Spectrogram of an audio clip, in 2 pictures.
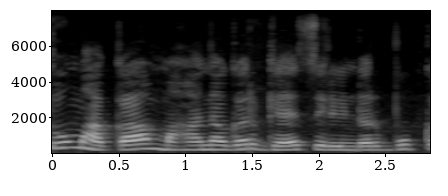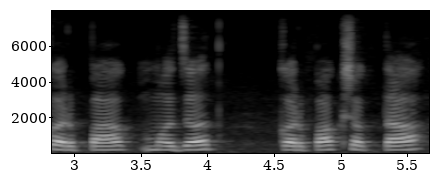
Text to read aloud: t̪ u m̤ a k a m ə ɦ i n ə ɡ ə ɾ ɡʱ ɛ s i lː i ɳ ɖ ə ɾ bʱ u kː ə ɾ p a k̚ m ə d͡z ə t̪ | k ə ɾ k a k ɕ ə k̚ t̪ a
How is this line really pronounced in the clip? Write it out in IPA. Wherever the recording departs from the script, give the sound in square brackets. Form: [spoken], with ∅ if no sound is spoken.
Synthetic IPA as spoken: t̪ u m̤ a k a m ə ɦ [a] n ə ɡ ə ɾ ɡʱ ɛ s i [l] i ɳ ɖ ə ɾ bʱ u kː ə ɾ p a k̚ m ə d͡z ə t̪ | k ə ɾ [p] a k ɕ ə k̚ t̪ a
